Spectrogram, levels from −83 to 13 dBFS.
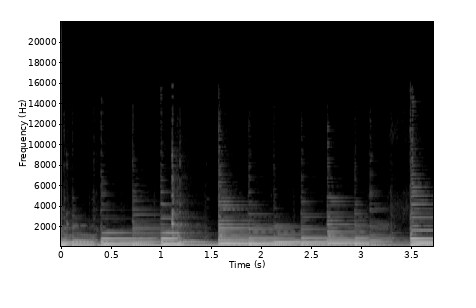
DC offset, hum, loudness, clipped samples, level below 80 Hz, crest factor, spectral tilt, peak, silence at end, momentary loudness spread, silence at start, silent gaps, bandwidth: under 0.1%; none; -23 LUFS; under 0.1%; -58 dBFS; 14 dB; -8.5 dB/octave; -8 dBFS; 0 s; 5 LU; 0 s; none; 9.6 kHz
